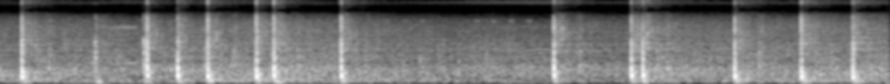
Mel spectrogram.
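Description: Aerial firework shells bursting in a rapid, irregular string of sharp bangs, about fifteen in all. They come in two quick clusters with a short lull in the middle.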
